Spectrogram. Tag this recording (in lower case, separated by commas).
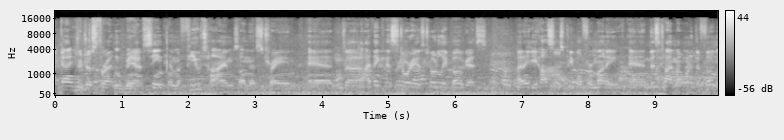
vehicle, speech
